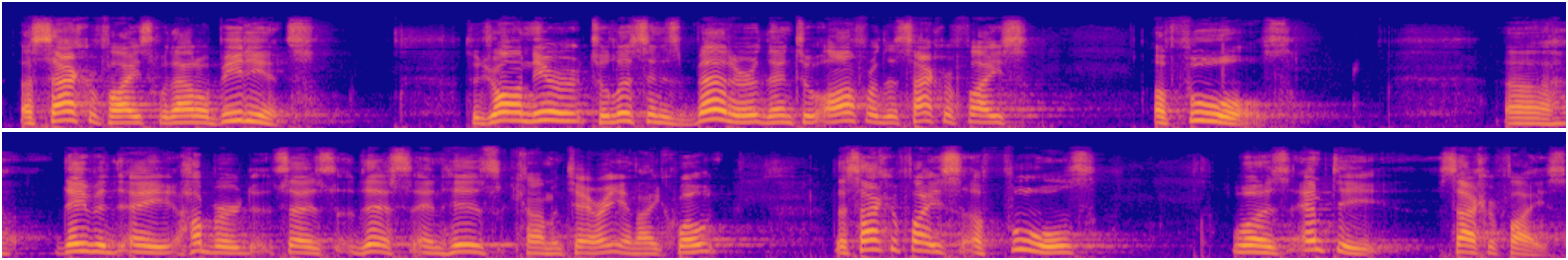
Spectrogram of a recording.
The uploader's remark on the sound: This is a sermon recorded live at the Lebanon Bible Fellowship Church in Lebanon, PA during the evening service on 03/07/2021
